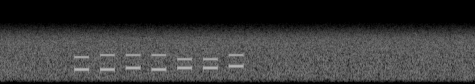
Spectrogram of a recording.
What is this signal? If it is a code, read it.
DTMF, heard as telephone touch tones, dialled by machine, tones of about 140 ms, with phone line noise. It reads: 2363449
